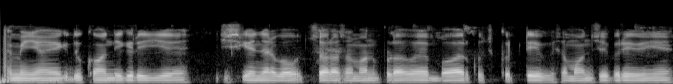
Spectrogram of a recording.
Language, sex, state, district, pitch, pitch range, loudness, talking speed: Hindi, male, Rajasthan, Bikaner, 95 Hz, 95-100 Hz, -17 LUFS, 215 wpm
